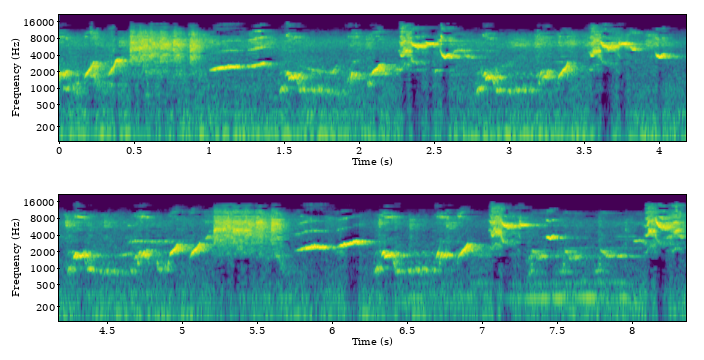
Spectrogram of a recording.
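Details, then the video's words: White-rumped shama practising competition song, pouring out varied upslurred and downslurred whistles mixed with harsh squawky notes in quick succession, indoors with a faint steady hum behind. "luyện chòe lửa hót đấu"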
